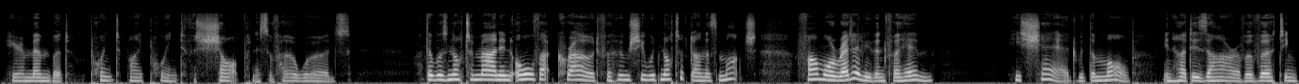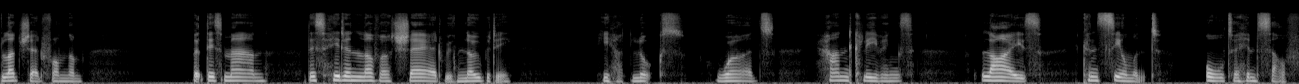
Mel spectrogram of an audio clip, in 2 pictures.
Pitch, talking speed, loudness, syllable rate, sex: 175 Hz, 150 wpm, -21 LUFS, 4.7 syllables/s, female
